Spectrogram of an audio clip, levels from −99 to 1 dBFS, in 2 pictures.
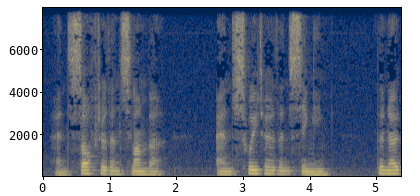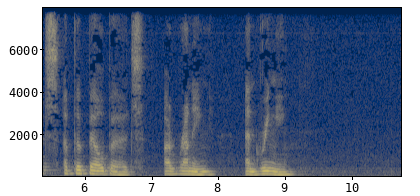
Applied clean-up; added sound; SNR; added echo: none; none; none; none.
